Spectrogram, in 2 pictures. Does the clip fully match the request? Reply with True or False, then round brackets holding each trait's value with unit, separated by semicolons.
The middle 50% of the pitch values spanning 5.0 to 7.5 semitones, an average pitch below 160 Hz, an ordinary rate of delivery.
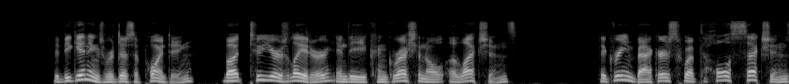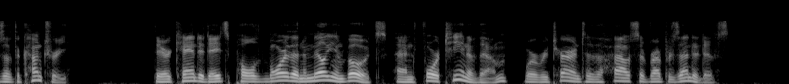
True (5.4 semitones; 135 Hz; 150 wpm)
